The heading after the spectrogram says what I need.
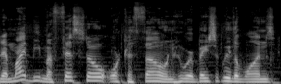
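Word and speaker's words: Chthon: the idea that it might be mephisto or cathone who are basically the ones using wanda maximoff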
